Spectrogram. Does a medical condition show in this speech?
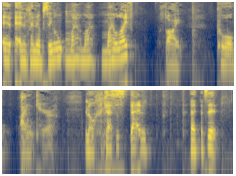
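Yes: stutter; stutter since childhood, speech therapist in school; still has a stutter; no stuttering when performing in wrestling ring; here repeated sounds, repeated words.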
